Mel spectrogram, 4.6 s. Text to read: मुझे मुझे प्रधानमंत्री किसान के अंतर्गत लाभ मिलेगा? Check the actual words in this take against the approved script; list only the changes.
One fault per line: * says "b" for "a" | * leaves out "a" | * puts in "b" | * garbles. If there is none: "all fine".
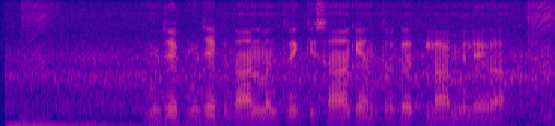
all fine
